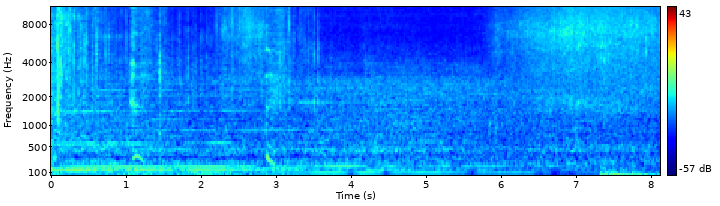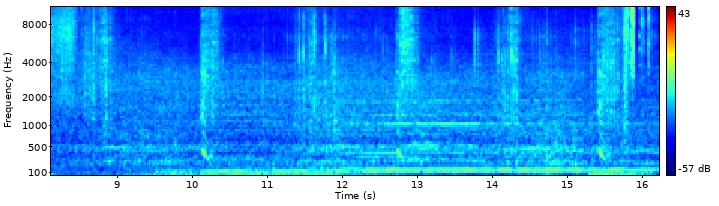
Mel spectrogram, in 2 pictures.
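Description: A rope creaks and slides as a climber descends.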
